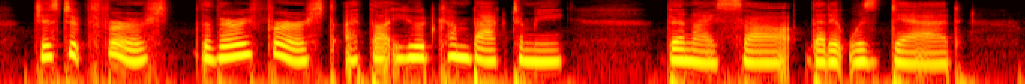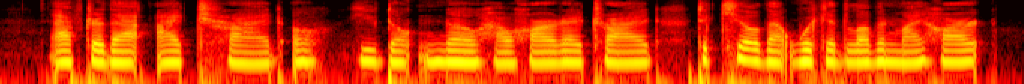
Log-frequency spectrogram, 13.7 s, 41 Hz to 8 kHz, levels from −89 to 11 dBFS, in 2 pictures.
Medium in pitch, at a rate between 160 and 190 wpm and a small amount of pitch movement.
Yes: medium, 170 Hz; average, 180 wpm; narrow, 2.3 semitones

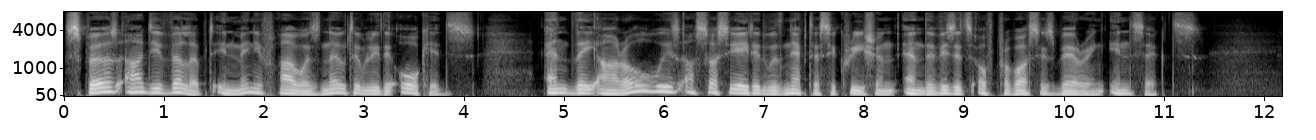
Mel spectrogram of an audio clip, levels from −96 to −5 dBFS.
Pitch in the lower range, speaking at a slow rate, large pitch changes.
No: low, 115 Hz; slow, 120 wpm; average, 4.7 semitones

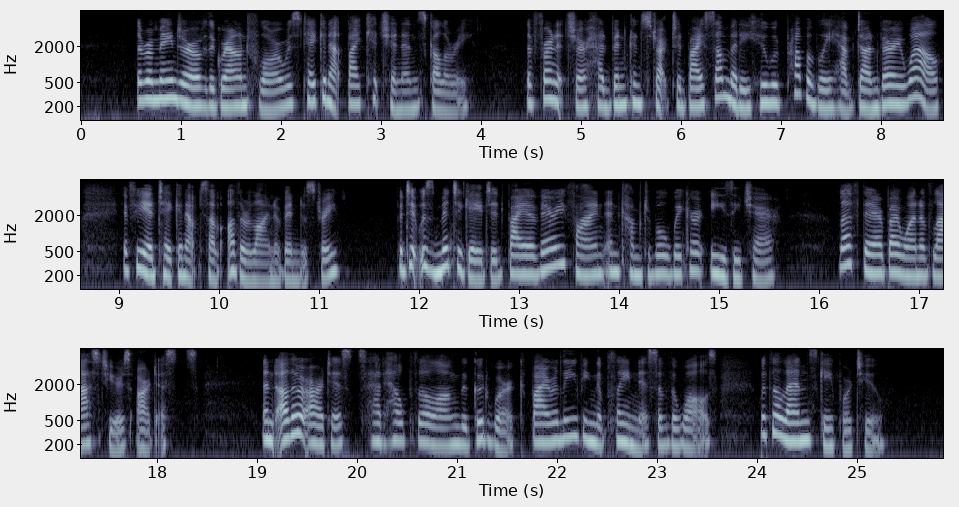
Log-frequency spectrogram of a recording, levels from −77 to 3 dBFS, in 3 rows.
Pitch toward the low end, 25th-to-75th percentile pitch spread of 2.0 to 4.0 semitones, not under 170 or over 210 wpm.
No: high, 215 Hz; average, 3.4 semitones; average, 185 wpm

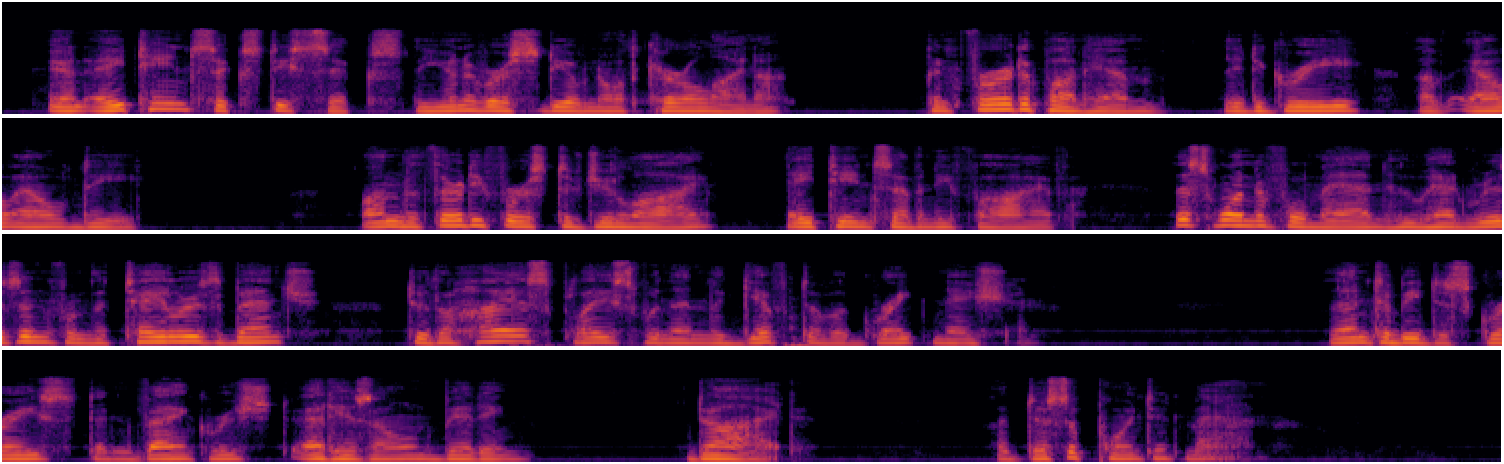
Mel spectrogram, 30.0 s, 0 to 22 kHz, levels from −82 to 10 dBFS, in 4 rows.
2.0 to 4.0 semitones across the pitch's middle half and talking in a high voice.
No: average, 3.2 semitones; medium, 145 Hz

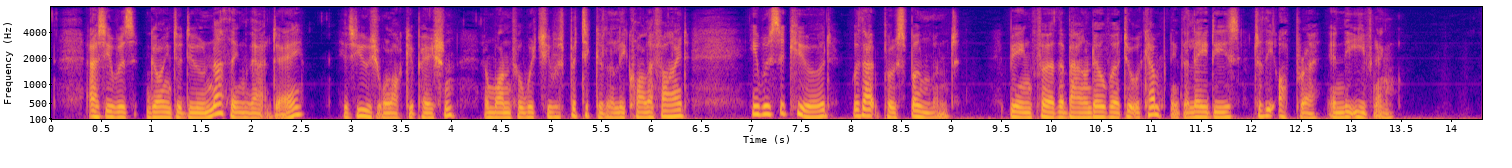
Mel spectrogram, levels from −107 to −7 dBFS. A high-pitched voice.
No: low, 135 Hz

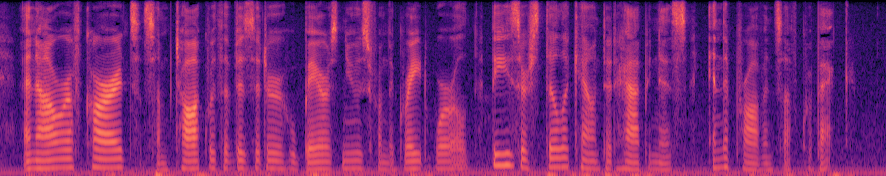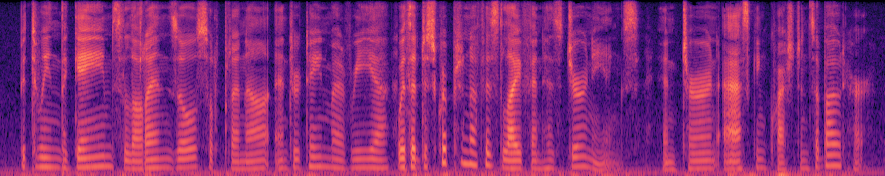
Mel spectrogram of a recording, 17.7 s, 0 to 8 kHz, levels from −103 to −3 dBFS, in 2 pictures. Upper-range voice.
No: low, 135 Hz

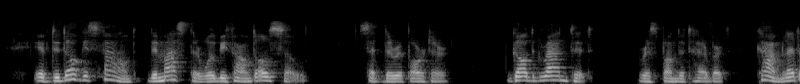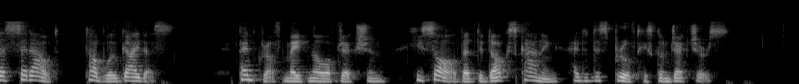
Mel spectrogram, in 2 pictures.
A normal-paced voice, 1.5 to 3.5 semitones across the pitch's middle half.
No: average, 160 wpm; average, 5.3 semitones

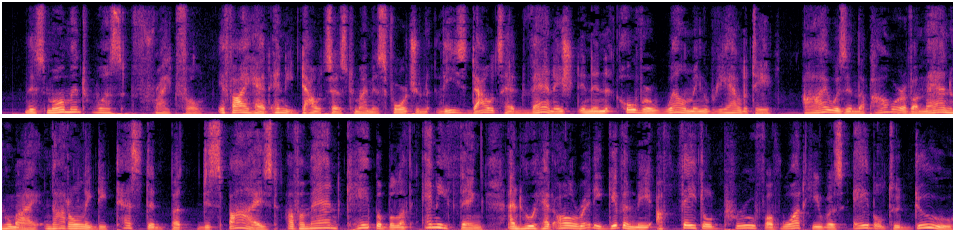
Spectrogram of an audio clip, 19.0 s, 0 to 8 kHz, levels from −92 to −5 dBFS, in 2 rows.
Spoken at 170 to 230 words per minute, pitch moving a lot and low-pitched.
Yes: average, 180 wpm; wide, 5.7 semitones; low, 125 Hz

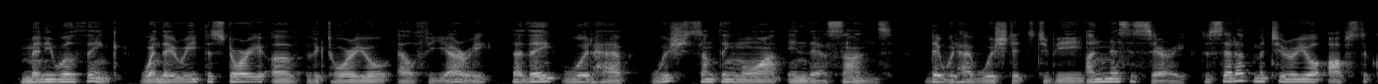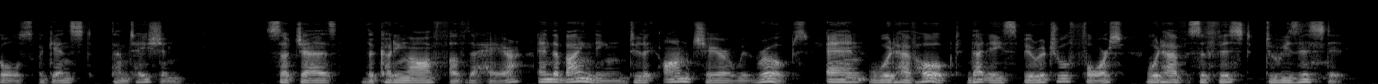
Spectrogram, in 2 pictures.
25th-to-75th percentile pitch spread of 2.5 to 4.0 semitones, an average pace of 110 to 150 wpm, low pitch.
Yes: average, 3.7 semitones; average, 145 wpm; low, 100 Hz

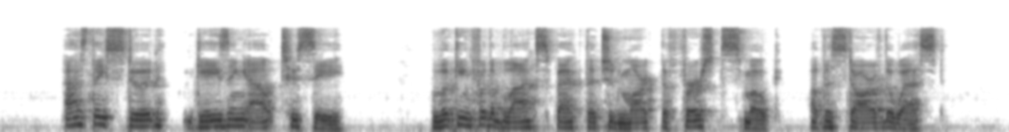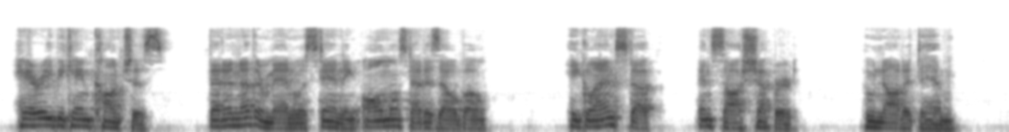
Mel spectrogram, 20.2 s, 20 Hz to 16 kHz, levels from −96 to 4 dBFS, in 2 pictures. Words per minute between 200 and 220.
No: average, 140 wpm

